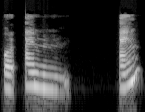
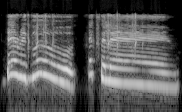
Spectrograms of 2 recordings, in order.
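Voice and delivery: slow drawn-out praise; much slower than usual. Shown as a demonstration. Teacher praising young students.

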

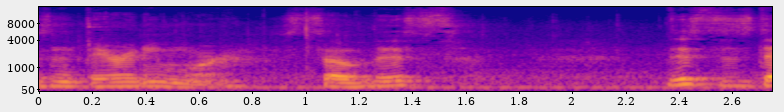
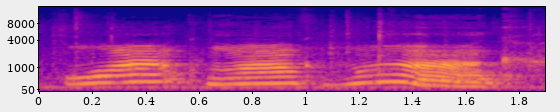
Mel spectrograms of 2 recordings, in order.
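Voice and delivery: sad trombone; 5 semitones higher, much slower than usual. Acted. Failed pull sound effect.

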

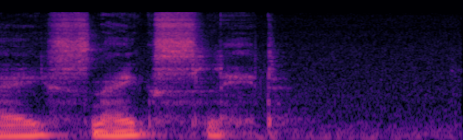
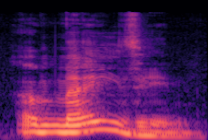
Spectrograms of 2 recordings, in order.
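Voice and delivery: amazed gruffalo; 10 semitones higher, 10 dB louder than usual. Acted. Gruffalo impressed.

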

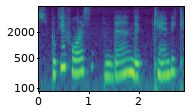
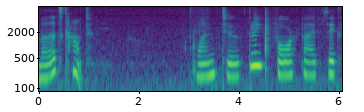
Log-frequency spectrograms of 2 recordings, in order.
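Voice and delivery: ordinary delivery, nothing marked

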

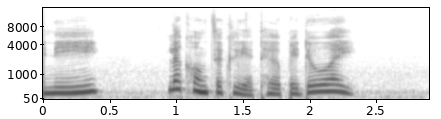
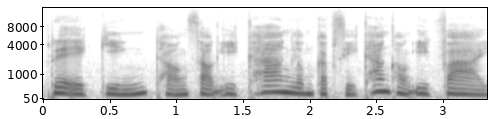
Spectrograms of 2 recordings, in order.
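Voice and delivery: ordinary delivery, nothing marked

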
